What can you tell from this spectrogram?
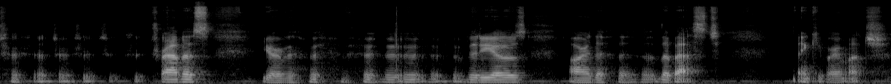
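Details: Stuttering in an adult speech-language pathologist who stutters, speaking on a livestream without fluency strategies; word repetitions are heard.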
